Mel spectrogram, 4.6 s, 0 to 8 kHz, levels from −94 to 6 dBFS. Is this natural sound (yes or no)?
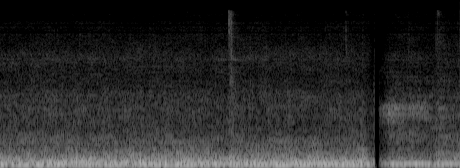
no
